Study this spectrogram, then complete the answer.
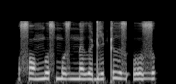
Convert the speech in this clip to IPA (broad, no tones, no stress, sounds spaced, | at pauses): s ɔ ŋ ʊ s m ʊ z n ɛ ð ɨ ɖ i ʈ ɨ z ʔ ʊ z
